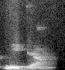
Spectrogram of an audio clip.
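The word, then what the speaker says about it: Gnetum: পোটোকার্পাস নেরিফোলিয়াস, নিটাম মন্টেনাম, এটা জি এর উচ্চারণ হবে না, নিটাম, নিটাম অবলঙ্গাম, নিটাম ল্যাটিফোলিয়াম।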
